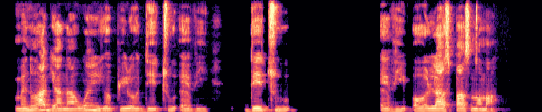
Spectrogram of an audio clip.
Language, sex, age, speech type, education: Nigerian Pidgin, male, 15-29, spontaneous, tertiary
